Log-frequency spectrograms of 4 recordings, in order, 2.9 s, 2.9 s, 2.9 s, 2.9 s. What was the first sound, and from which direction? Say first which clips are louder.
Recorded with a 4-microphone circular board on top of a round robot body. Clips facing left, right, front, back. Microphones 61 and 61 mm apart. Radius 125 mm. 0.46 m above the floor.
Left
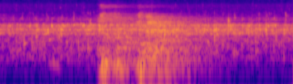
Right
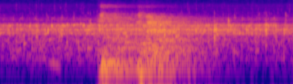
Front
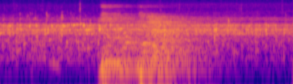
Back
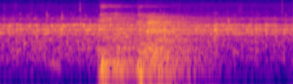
A cough: left 1 dB, even; 165° left.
